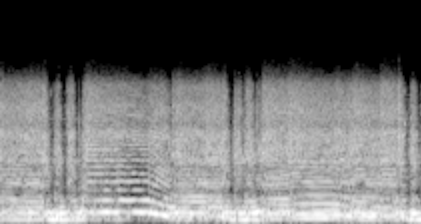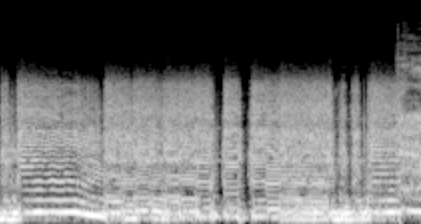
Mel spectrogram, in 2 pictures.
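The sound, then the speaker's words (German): Two Telecaster electric guitars play together, heard solo as the basis for a cross-reverb mixing trick, one with a gritty distorted tone, strumming chords and picking bending notes in a steady, upfront rhythm with no voices. “Als erstes hören wir mal kurz rein hier solo in unsere beiden Telecasters, die wir jetzt als Basis mal für den Trick nehmen.”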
